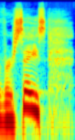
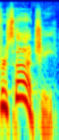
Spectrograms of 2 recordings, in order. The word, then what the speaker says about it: Versace: And she's like, it's a Versace. And he is nice and is like, no, it's pronounced Versace.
